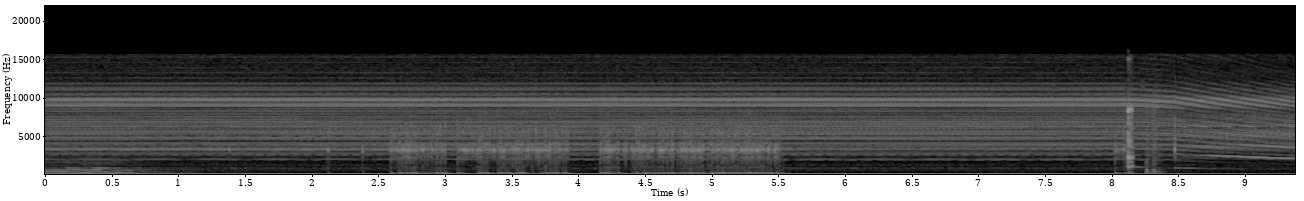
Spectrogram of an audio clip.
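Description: A hard drive hums with a steady whine.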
